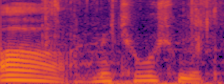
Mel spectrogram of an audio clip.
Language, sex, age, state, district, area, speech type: Kashmiri, male, 18-30, Jammu and Kashmir, Budgam, rural, spontaneous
